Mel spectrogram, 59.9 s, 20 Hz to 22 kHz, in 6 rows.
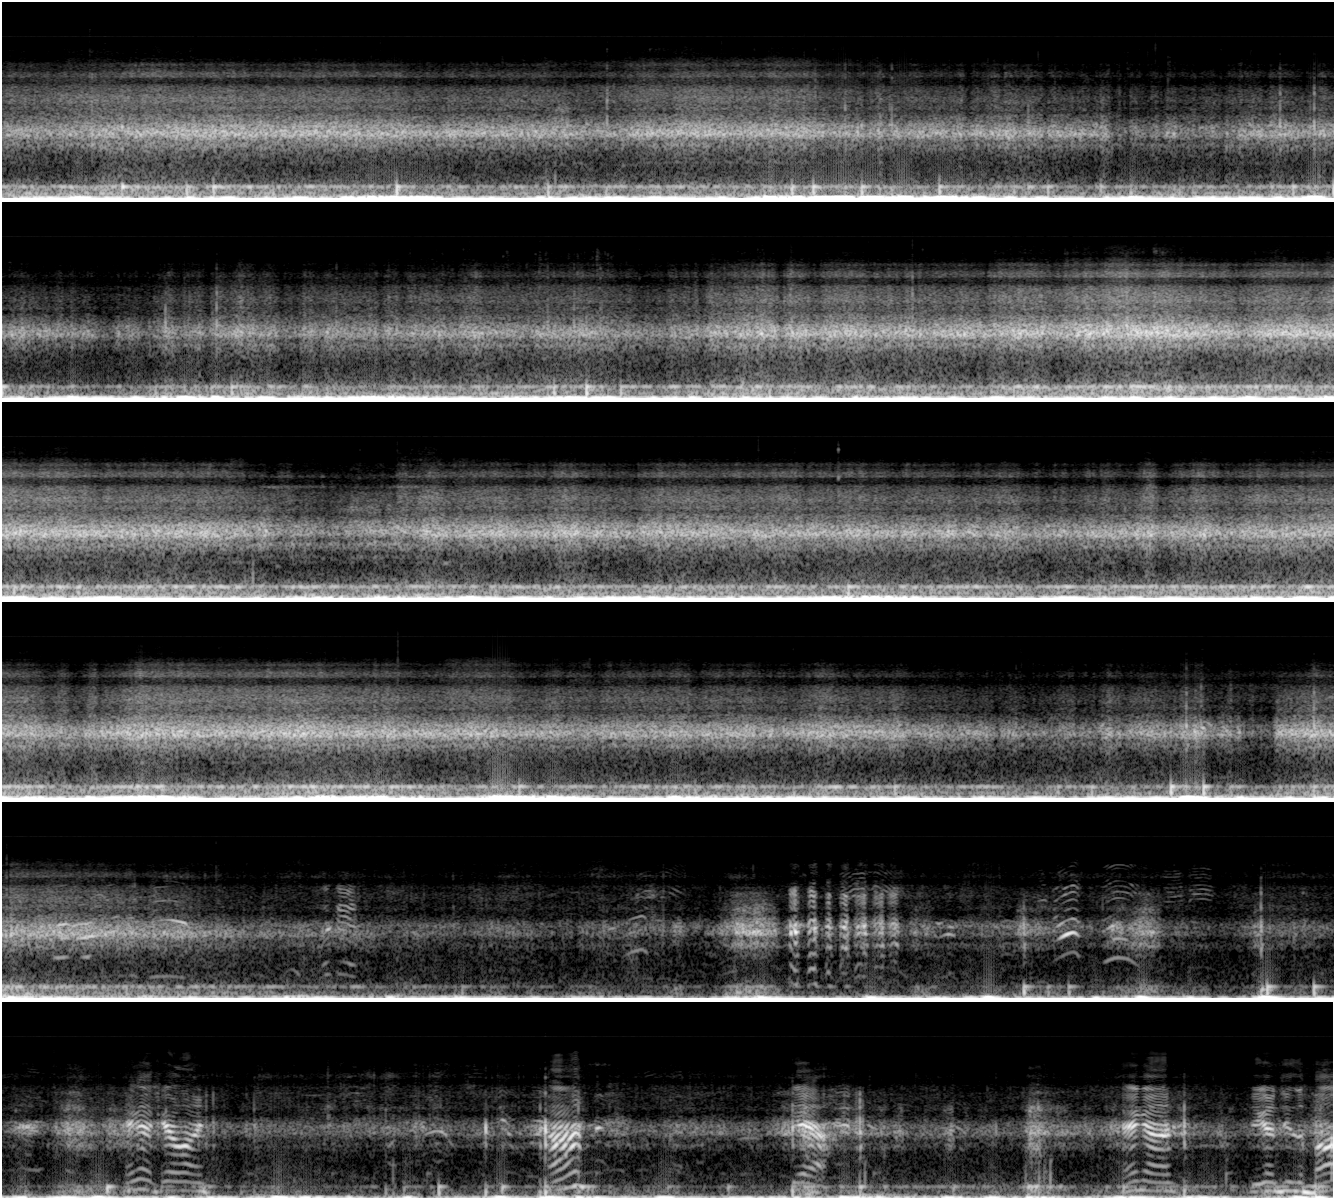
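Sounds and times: skis sliding over snow: 0:00.0 - 0:59.9
wind buffeting microphone: 0:00.0 - 0:59.9.

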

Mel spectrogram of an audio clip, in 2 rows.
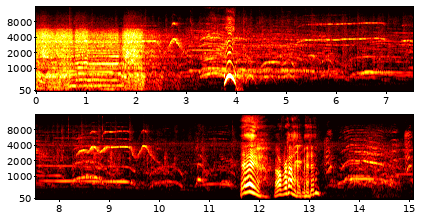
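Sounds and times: audience cheering and whooping: 0:02.4 - 0:11.2
loud shout: 0:03.2 - 0:05.2, 0:13.3 - 0:15.0.

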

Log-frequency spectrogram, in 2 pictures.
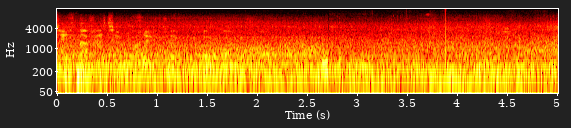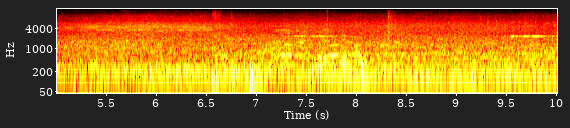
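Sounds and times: low traffic hum: 0:00.0 - 0:10.0.

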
